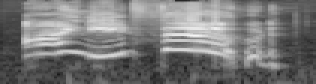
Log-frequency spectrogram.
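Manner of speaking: very high, loud, anime-style scream. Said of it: "just screams".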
